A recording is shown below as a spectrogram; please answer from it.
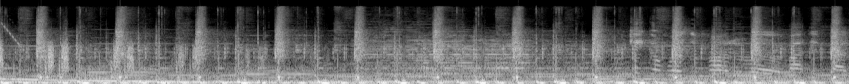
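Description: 1980s dark-wave/post-punk dance music from a DJ mix: a steady, driving drum beat over heavy bass, with a tone sliding downward during the first two seconds.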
